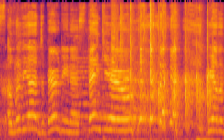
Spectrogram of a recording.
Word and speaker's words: De Berardinis: De De Berardinis. De Berardinis. Olivia De Berardinis.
